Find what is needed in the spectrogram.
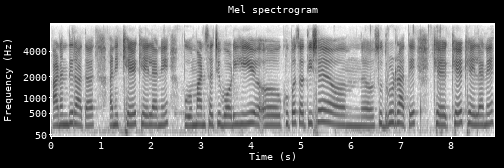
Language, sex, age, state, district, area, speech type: Marathi, female, 30-45, Maharashtra, Buldhana, rural, spontaneous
